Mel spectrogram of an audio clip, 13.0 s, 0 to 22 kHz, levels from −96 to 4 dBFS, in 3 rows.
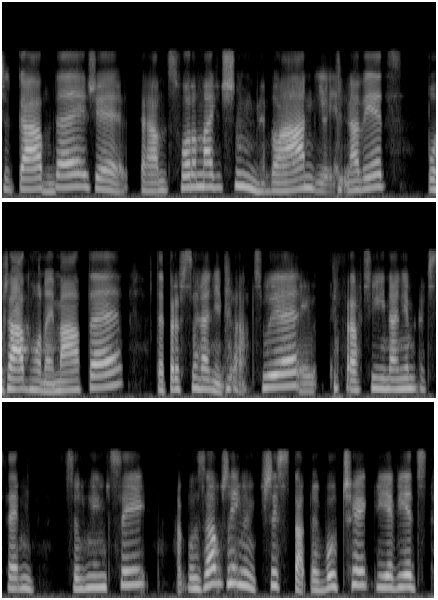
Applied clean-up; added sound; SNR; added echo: neural diffusion model UNIVERSE++.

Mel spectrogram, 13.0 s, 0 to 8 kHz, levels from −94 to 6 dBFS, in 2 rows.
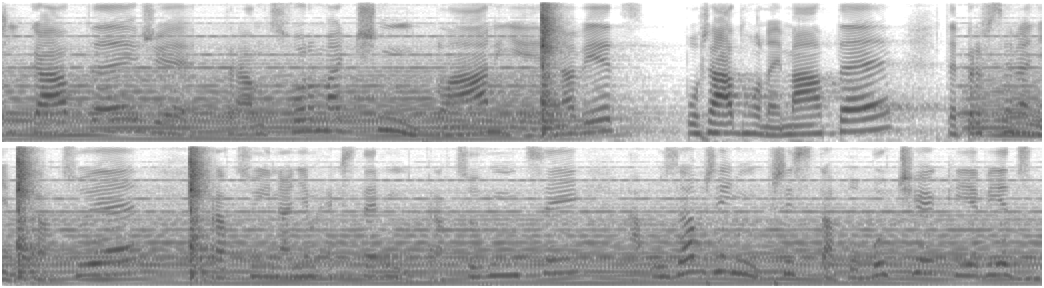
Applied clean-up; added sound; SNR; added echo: none; Snare drum + Organ; 0 dB; none.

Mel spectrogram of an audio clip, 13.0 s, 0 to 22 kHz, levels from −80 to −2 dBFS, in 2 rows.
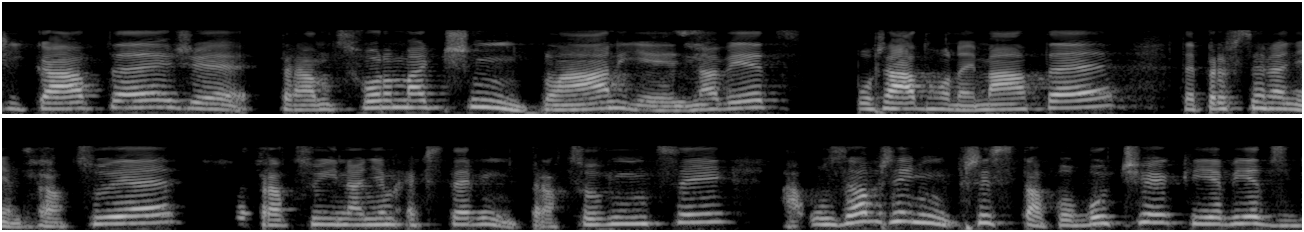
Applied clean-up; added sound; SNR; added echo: neural mask model Resemble Enhance denoiser.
